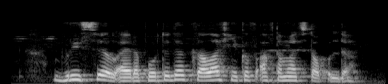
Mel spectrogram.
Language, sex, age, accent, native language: Uzbek, female, 18-24, Toshkent shahri, Uzbek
